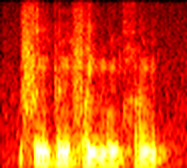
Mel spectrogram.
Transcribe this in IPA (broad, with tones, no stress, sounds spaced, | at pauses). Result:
f ɪ˥ ŋ p ɪ˥ ŋ f ɐ˨ j m ʊ˨ ŋ h ɐ˨ ŋ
